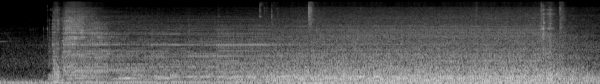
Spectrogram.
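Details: Old AC outdoor unit with a hard start kit fitted: half a second of quiet, then the compressor kicks on clean and settles into a steady hum with fan whoosh; normal start.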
